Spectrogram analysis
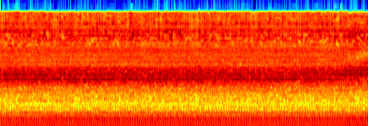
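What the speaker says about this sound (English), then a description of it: "Tub is spinning. Yoo-hoo! Wow, nice solid spin." A repaired washing machine tub spins steadily with a strong, constant mechanical hum and whir, loud and unbroken throughout, with no talk over it.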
